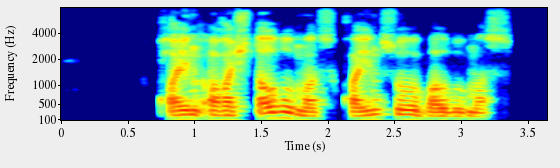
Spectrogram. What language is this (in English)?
Tatar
